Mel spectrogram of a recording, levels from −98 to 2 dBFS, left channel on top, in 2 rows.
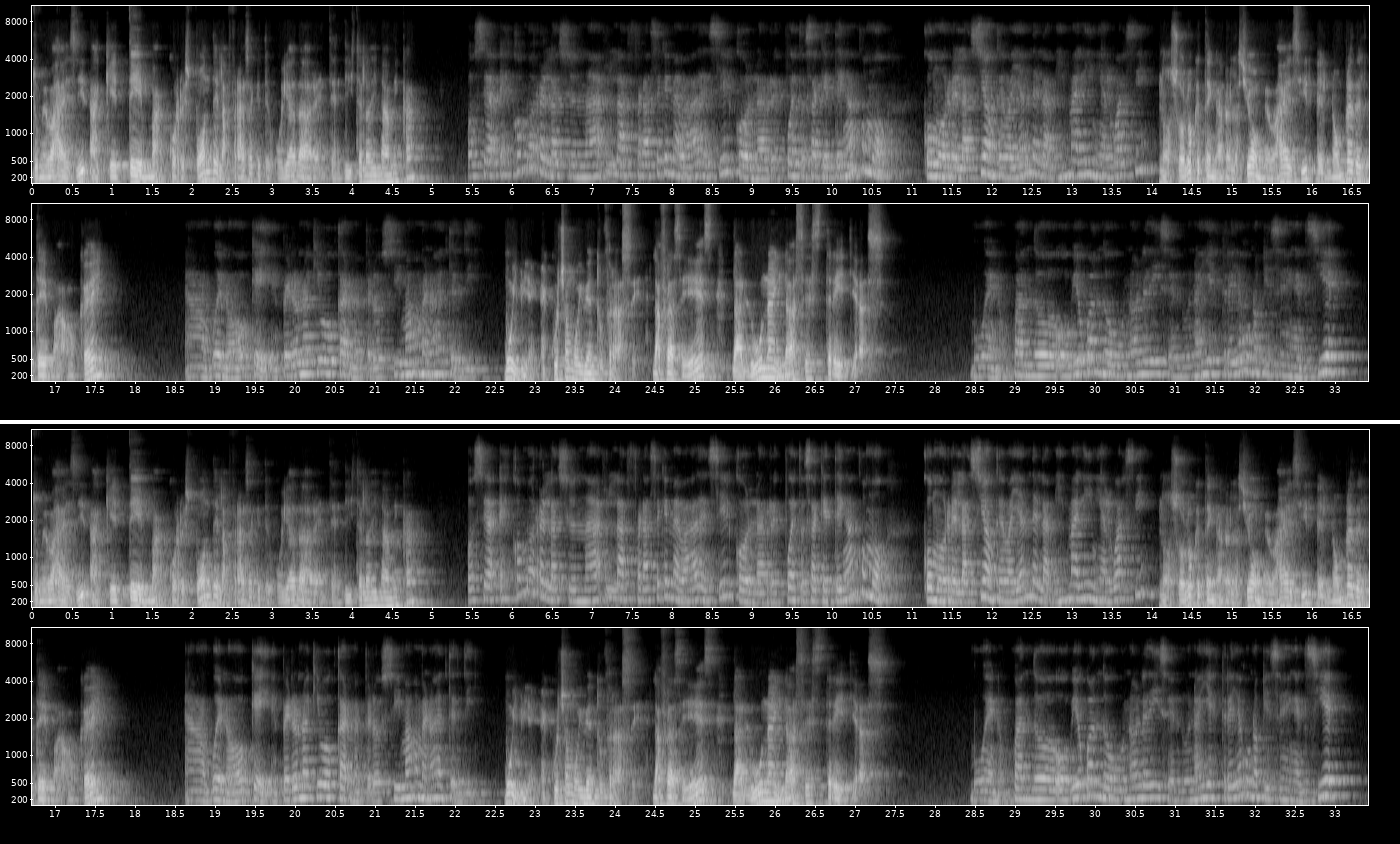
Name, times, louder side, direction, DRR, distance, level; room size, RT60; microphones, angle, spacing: voice 1, 0.0-4.8 14.1-17.6 22.6-27.3, left 2 dB, 25° left, 10 dB, 0.3 m, -23 dB
voice 2, 5.4-10.6 11.1-13.9 18.6-22.3 28.4-32.9, right 1 dB, 60° right, 4 dB, 0.9 m, -32 dB
4.9 x 4.7 x 5.1 m, 0.80 s
head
